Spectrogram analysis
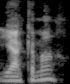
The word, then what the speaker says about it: Yakima: with was the yakima sun kings have i pronounced that right yakima yeah yeah okay of the continental basketball association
